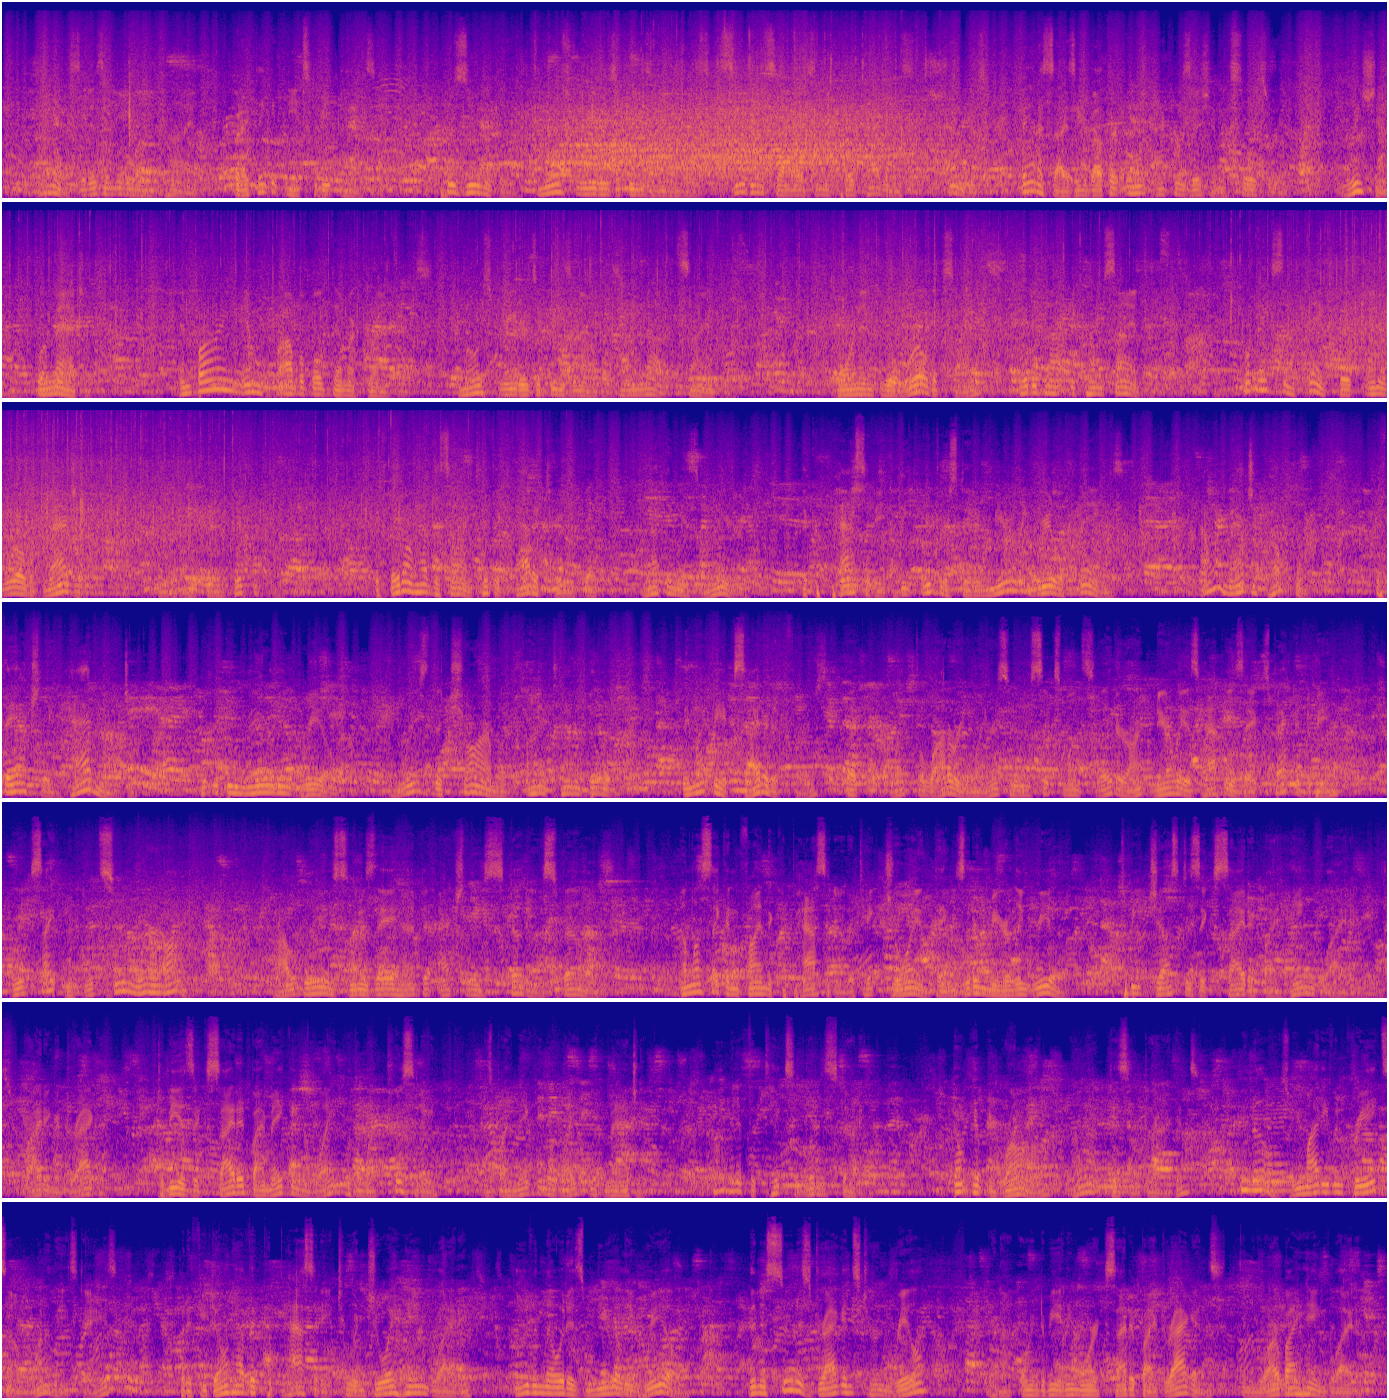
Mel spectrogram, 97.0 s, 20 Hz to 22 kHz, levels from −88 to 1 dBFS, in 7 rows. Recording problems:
chatter from many people; very loud; throughout; 1 dB above the speech

